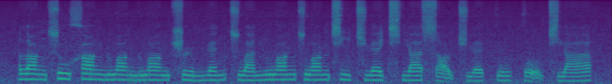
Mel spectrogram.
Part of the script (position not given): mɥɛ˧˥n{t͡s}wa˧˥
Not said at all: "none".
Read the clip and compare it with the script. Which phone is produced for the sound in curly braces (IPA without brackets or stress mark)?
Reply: t͡s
